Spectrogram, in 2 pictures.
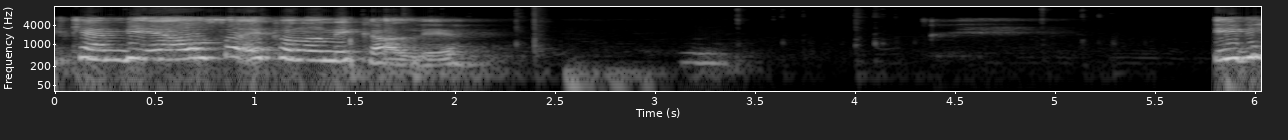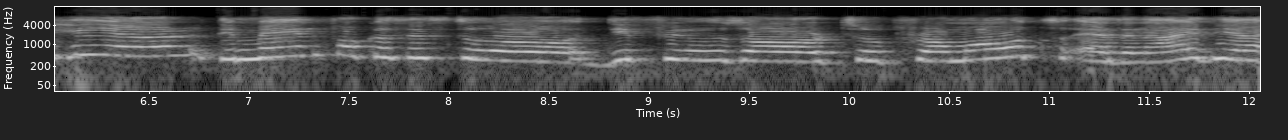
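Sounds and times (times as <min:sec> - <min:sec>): person speaking: 0:00.0 - 0:04.2.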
